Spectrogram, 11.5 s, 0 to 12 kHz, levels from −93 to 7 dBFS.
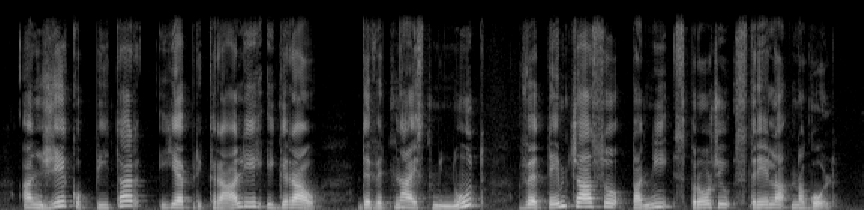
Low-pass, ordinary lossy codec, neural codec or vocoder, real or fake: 10.8 kHz; none; none; real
